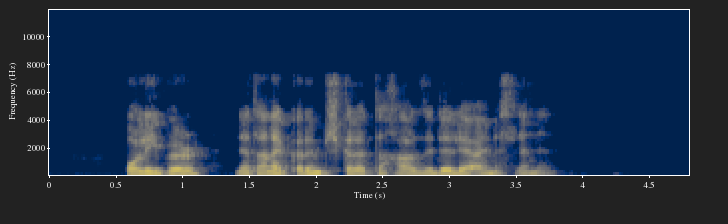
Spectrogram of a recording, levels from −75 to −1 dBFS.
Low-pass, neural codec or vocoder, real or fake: 7.2 kHz; codec, 16 kHz, 4 kbps, FunCodec, trained on LibriTTS, 50 frames a second; fake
